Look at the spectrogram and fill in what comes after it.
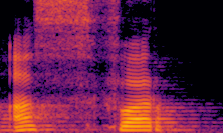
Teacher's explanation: ராவில் சுக்கூன் பெற்று அதுக்கு முன்னாடி உள்ள எழுத்து ஃபத்தாங்கிறதுனால இந்த ராவை தஃப்ஹீமாக ஓதணும்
